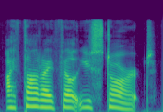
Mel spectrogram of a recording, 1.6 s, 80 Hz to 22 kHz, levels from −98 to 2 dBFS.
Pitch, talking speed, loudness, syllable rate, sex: 195 Hz, 220 wpm, -16 LUFS, 4.0 syllables/s, female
